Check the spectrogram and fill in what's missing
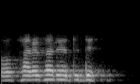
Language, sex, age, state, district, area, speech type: Manipuri, female, 45-60, Manipur, Churachandpur, rural, conversation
